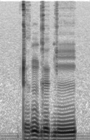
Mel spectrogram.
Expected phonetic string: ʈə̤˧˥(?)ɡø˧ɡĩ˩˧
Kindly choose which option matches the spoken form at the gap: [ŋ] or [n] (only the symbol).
ŋ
